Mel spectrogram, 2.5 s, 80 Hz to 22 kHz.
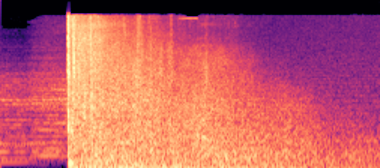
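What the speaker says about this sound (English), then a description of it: "This caused the N-1 to lean over at a 45-degree angle and drop back onto the launch pad, which caused a massive explosion." A massive explosion as an N-1 rocket falls back onto its launch pad: a sudden loud blast after a brief quieter lead-in, followed by a sustained roaring rumble that slowly decays.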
